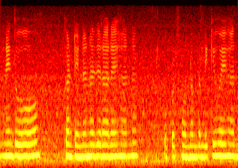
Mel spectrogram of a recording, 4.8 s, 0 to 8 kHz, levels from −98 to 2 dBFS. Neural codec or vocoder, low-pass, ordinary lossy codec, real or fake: none; 7.2 kHz; none; real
